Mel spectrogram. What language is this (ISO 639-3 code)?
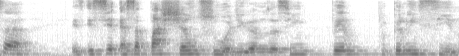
por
